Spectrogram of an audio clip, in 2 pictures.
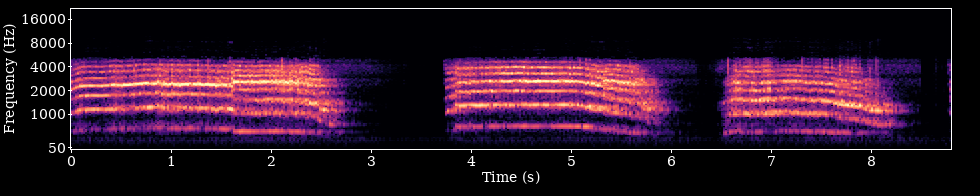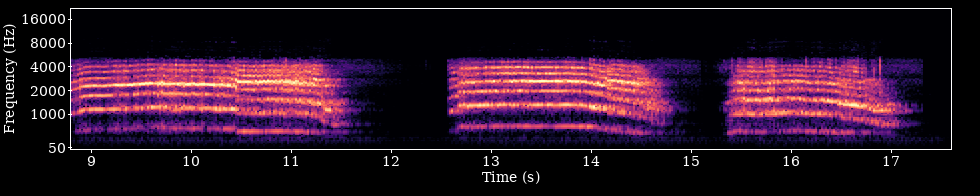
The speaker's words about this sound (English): Have you guessed it yet? It's the African elephant, one of the big five animals sought after on photographic safaris. Now, listen to the trumpeting of the African elephant.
